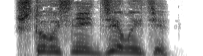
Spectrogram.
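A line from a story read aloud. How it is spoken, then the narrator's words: Alarmed outcry. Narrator (Russian): выкрикнула Мин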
